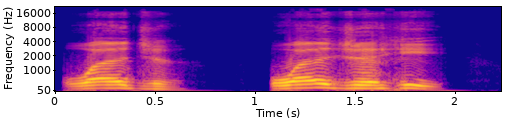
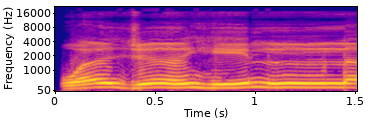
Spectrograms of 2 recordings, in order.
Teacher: Huruf jim ni kita kena lantun dia lah. Qalqalah sughra.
